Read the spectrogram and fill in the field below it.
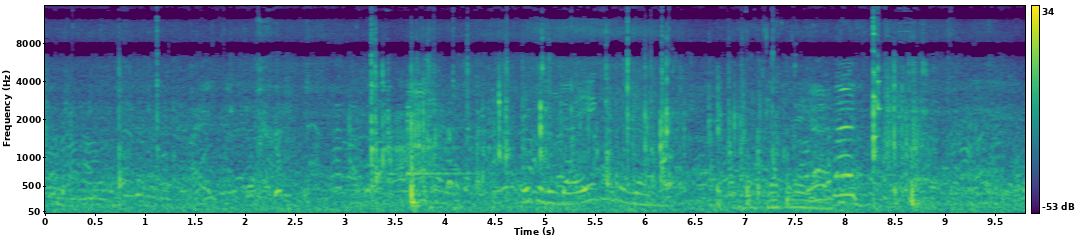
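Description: A metal ladle clinks against steel pots.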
